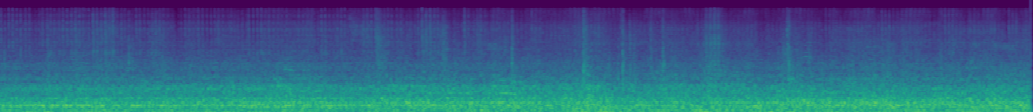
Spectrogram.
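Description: Vintage passenger train running on the rails, heard from inside the carriage: a steady low rumble of wheels and track, with a few faint clicks in the middle.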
